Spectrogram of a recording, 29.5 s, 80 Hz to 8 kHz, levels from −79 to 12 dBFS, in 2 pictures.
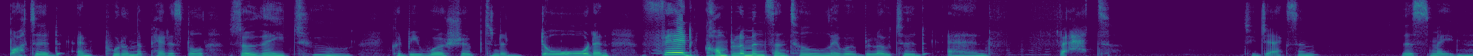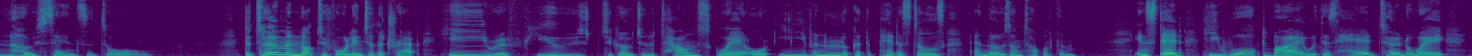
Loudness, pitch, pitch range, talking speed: -24 LUFS, 195 Hz, 165-225 Hz, 135 wpm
